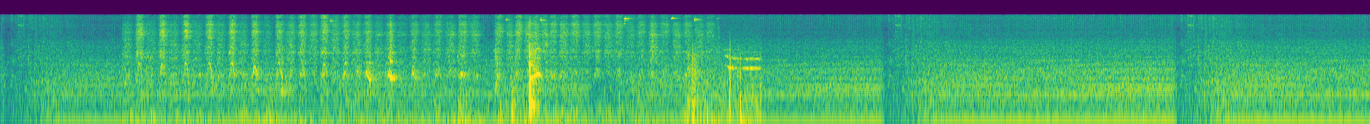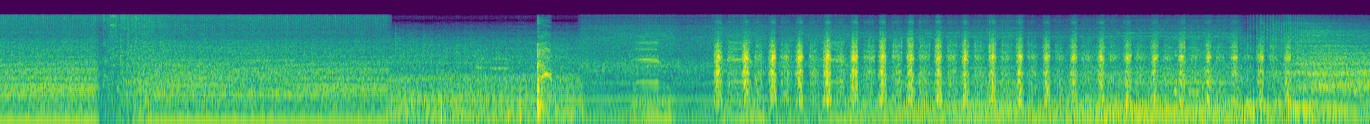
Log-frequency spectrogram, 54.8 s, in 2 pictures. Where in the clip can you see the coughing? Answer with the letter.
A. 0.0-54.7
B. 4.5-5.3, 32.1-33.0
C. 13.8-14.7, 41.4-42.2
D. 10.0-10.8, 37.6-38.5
D.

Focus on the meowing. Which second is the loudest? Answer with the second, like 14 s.
14 s.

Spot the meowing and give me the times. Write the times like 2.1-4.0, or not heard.
13.8-15.2, 36.1-37.6.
